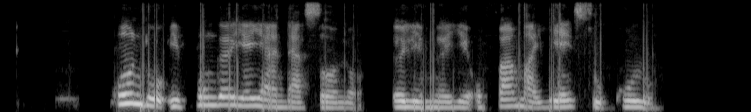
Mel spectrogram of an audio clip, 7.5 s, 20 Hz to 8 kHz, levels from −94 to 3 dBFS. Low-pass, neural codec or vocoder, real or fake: 7.2 kHz; codec, 24 kHz, 6 kbps, HILCodec; fake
